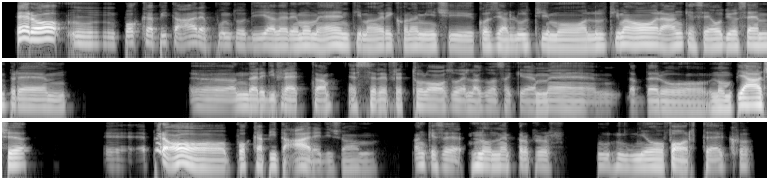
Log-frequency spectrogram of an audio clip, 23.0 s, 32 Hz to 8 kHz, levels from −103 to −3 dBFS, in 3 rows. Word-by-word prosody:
Però, 215 -2 +10
uhm, 135 -2 -7
può 145 0 -5
capitare 150 0 -5
appunto 125 -1 -10
di 115 +1 -7
avere 115 -1 -1
momenti, 115 +1 0
magari 110 +2 -2
con 110 - -6
amici 110 -3 -3
così 105 +3 -4
all'ultimo 105 -1 -2
all'ultima 115 +5 0
ora, 125 -2 +4
anche 120 +1 -2
se 110 +1 -3
odio 115 +1 0
sempre 115 -3 -2
mhmm 100 -1 -9 1.2
ehm, 105 - -15 0.3
andare 105 +1 -3
di 105 +1 -8
fretta, 95 +1 -5
essere 100 0 -7
frettoloso 105 -1 -5
è 95 - -6
la 95 -1 -7
cosa 95 -1 -12
che 90 -1 -12
a 90 - -8
me 90 -2 -8
davvero 80 -2 -7
non 95 +1 -2
piace, 120 +1 +5 0.7
ehm, 105 -1 -20 0.3
però 100 -2 +7
può 110 +4 -4
capitare, 110 -5 -2
diciamo, 90 0 -17 0.3
anche 120 -1 -7
se 105 -3 -7
non 110 -1 -1
è 105 - -6
proprio 105 0 -8
il - - -11
f - - -31 0.3
il 110 -1 -10
mio 105 +1 -1
forte, 100 0 -1
ecco. 110 +2 -12
105 Hz, 135 wpm, -23 LUFS, 100-115 Hz, 1.2 s, Però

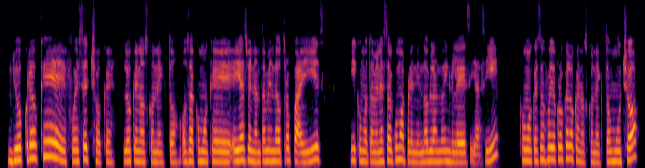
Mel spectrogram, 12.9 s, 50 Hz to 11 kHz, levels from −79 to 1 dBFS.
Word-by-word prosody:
Yo 220 +3 +4
creo 255 +1 +3
que 275 -9 +4
fue 205 0 0
ese 235 +3 +1
choque 190 -2 -6
lo 200 0 0
que 205 0 -1
nos 190 -1 -1
conectó. 185 -1 -4
O 195 - -2
sea, 200 0 +1
como 200 -1 -1
que 195 -1 +1
ellas 215 +1 +5
venían 195 -4 0
también 200 0 +1
de 200 - +2
otro 200 +2 0
país 205 +4 +1 0.5
y 220 0 -2
como 200 -2 -2
también 190 0 -2
estar 200 +1 0
como 230 +2 +1
aprendiendo 190 -2 -3
hablando 200 0 0
inglés 185 -2 0
y - - -6
así, 205 - -2 0.4
como 215 -1 0
que 210 - -1
eso 225 +2 -2
fue 235 +2 +1
yo 230 -1 +2
creo 235 0 0
que 255 +3 0
lo 245 -2 +1
que 215 - -3
nos 185 -3 -6
conectó 185 +1 -5
mucho. 200 +7 +2
200 Hz, 195 wpm, -20 LUFS, 190-220 Hz, 0.5 s, ellas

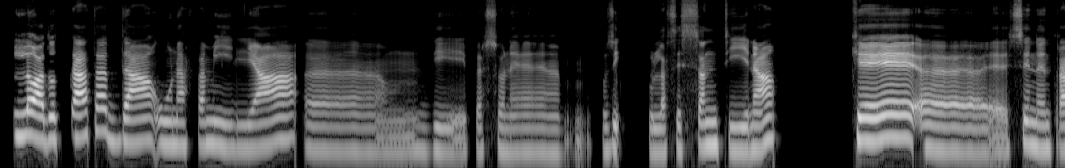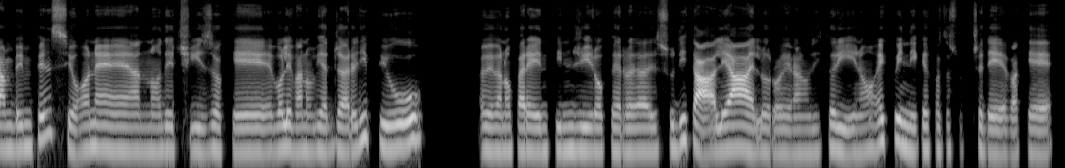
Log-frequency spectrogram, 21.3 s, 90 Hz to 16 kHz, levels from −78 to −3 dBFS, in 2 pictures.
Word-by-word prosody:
L'ho 245 +1 +4
adottata 230 +5 +5
da 205 0 +3
una 190 -1 -4
famiglia, 185 +3 0
ehm, 155 - -11
di 155 -1 -9
persone 155 -1 -9 0.4
così, 165 0 -7 0.3
sulla 150 0 -6
sessantina 170 +3 -1 0.7
che, 225 +1 +8
ehm, 155 - -1
essendo 185 - -3
entrambe 165 0 -1
in 175 +1 -4
pensione 170 - -1
hanno 155 0 -4
deciso 160 -1 -5
che 155 0 -1
volevano 160 -1 -2
viaggiare 160 0 -3
di 220 +4 -4
più, 180 +2 0 0.6
avevano 155 -1 -3
parenti 155 0 -2
in 160 +1 -4
giro 160 -1 -2
per 155 -1 -6 0.2
il 155 - -6
sud 170 +2 -7
Italia 170 -3 +5
e 150 - 0
loro 150 -1 -6
erano 150 0 -6
di 150 +1 -10
Torino. 160 -2 -4
E 205 +2 -2
quindi 180 -8 -1
che 165 +1 -6
cosa 165 0 -12
succedeva? 150 -4 -5
Che 145 -2 -3
165 Hz, 120 wpm, -23 LUFS, 155-185 Hz, 0.7 s, che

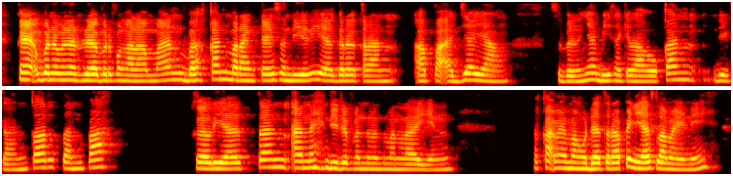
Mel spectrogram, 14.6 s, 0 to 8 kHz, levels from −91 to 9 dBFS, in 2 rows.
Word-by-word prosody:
Kayak, 245 -2 +6
bener-bener 235 -1 +4
udah 215 0 +6
berpengalaman, 215 +2 -1
bahkan 220 +4 0
merangkai 215 -1 +1
sendiri 215 +1 +1
ya, 210 -3 +1
gerakan 195 -2 -2 0.2
apa 200 +1 -2 0.2
aja 235 +6 +2
yang 205 -5 +1 0.5
sebenarnya 200 +4 -3
bisa 210 -1 -2
dilakukan 200 +5 -2 0.2
di 205 -2 -4
kantor, 200 +8 -3
tanpa 225 +5 -2 0.8
kelihatan 215 +5 +1
aneh 240 +1 +2
di 225 -2 +1
depan 205 -1 -2
teman-teman 195 -1 -4
lain. 180 -1 -3 1.0
Kakak, 225 +1 0
memang 220 -2 +1
udah 205 0 +5
terapin 215 +5 +3
ya 215 -1 +6
selama 205 -4 +2
ini? 245 +9 -6
215 Hz, 130 wpm, -19 LUFS, 200-235 Hz, 1.0 s, Kayak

